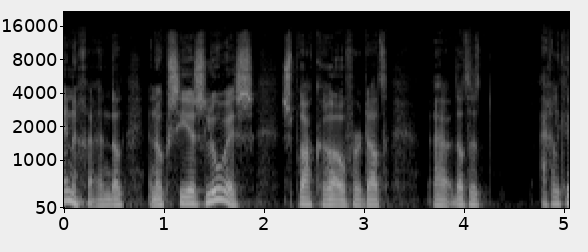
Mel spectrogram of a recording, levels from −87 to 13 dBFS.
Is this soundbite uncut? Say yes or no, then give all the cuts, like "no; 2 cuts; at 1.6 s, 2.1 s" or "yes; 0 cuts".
yes; 0 cuts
